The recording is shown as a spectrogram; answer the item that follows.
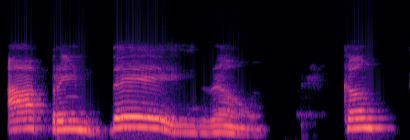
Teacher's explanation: Já que as palavras com an são paroxítonas, então a sílaba mais forte vai ser a penúltima. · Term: palavras paroxítonas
